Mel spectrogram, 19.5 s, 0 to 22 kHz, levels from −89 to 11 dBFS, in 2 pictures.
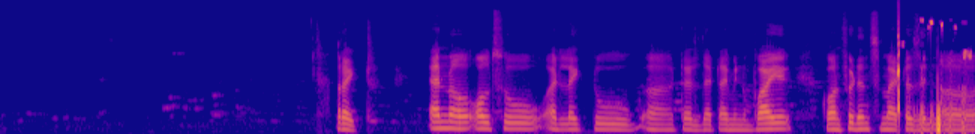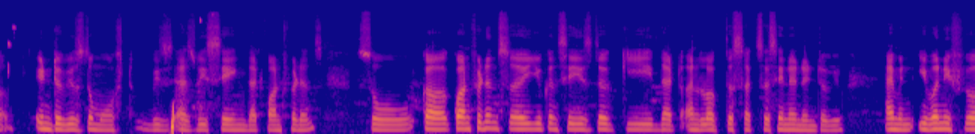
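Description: At 8.94 s the speech picks up DAB burbling that runs to 9.90 s, then comes back from 11.38 to 11.91 s. Reception was weak enough that bit errors, somewhere under one percent, slipped past error correction into the MP2 data, turning wrong samples into noise blips in single sub-bands and making individual sub-bands jump in level for up to a frame where scale factors were hit. You hear it as short blips of noise over the speech. The first burst sounds like a few dozen damaged frames, the second about half that.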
